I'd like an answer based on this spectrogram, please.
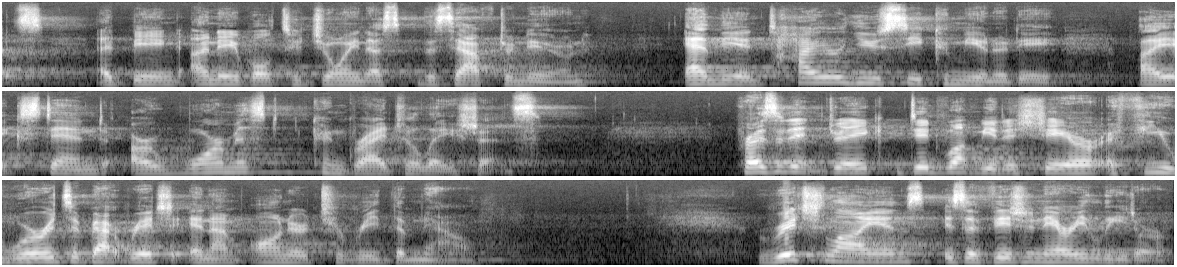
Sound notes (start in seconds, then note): none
